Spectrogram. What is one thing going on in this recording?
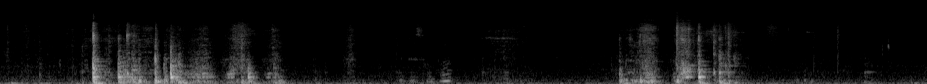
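Hard plastic parts knock and click under a man's hands.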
